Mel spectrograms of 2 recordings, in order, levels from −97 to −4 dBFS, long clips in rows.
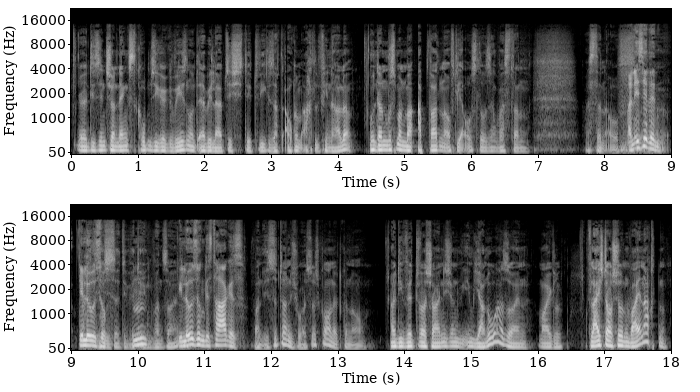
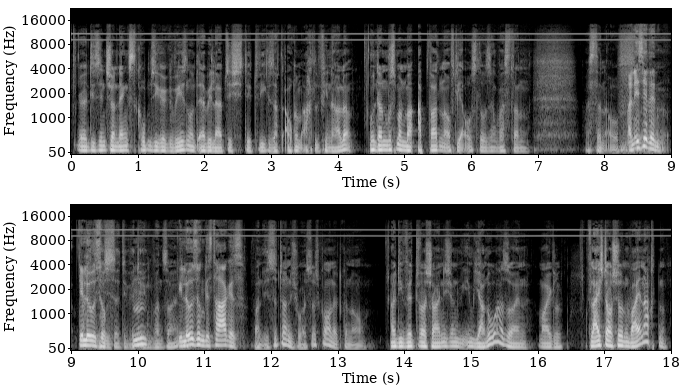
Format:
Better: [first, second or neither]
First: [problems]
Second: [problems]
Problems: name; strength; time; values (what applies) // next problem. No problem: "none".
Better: first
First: none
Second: high-pitched whine; loud; throughout; 11 kHz, 8 dB below the speech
